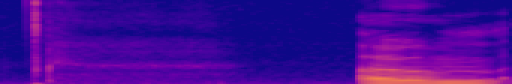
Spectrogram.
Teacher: Om is interesting because it's really all the vowels except E, ow, and then a nasalization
